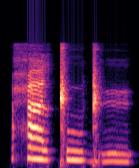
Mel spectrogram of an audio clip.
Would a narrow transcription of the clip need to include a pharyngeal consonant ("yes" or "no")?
yes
